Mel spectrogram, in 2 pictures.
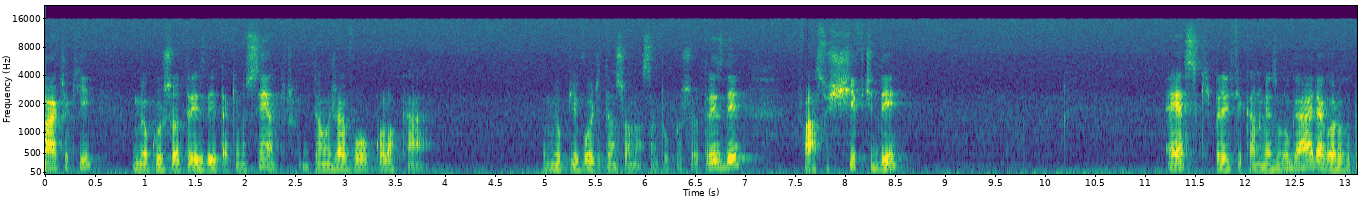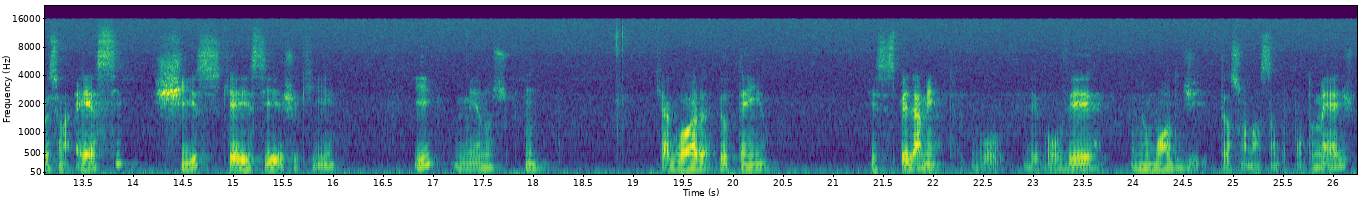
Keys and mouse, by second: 0.0 shift+middle click, 1.7 shift+middle click, 3.6 click, 7.5 shift+d, 13.4 s, 18.8 typing, 19.8 shift+middle click, 20.8 middle click, 21.9 typing, 22.8 click, 25.4 middle click, 25.5 middle click.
